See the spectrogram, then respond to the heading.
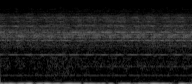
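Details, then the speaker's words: Losmandy G11 telescope mount RA axis slewing after fixing a misaligned gear / bad motor coupler and resetting worm mesh; steady high motor whine at even pitch, no grinding, clicking or skipping, drive now healthy. "sounds pretty nice cool that's beautiful so I think we're fixed we got it we got it working pretty well"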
